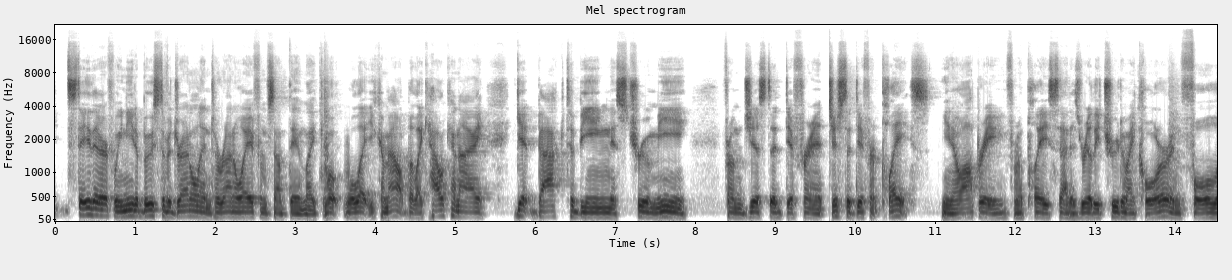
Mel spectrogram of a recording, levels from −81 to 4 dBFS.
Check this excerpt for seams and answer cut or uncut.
uncut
